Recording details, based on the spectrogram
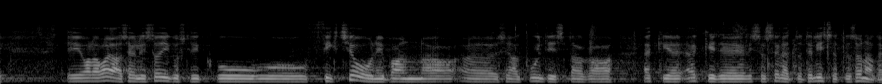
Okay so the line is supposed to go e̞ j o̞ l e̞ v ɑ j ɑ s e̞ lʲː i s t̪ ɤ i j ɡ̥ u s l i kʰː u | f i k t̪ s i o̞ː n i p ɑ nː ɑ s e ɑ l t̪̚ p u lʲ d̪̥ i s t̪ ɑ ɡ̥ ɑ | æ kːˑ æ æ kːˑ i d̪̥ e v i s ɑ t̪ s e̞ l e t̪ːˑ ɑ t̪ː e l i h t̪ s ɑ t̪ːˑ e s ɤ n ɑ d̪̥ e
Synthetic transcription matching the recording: e̞ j o̞ l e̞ v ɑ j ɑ s e̞ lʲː i s t̪ ɤ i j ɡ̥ u s l i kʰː u | f i k t̪ s i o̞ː n i p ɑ nː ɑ s e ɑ l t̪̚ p u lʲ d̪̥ i s t̪ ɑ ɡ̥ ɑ | æ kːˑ i æ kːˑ i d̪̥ e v i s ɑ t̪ s e̞ l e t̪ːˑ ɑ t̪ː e l i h t̪ s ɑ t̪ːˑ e s ɤ n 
